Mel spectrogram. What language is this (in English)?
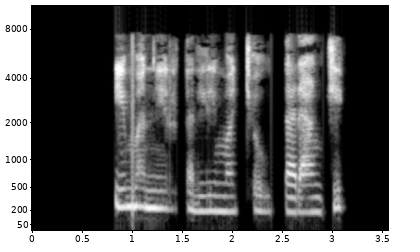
Yanahuanca Pasco Quechua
